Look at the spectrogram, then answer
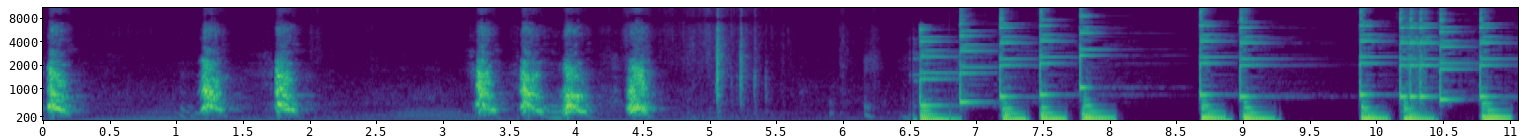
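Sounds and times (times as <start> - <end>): dog barking: 0.0 - 0.4, 1.1 - 2.0, 3.2 - 4.7.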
